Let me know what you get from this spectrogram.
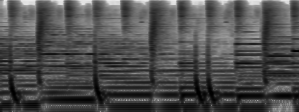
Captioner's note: tape Attaching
